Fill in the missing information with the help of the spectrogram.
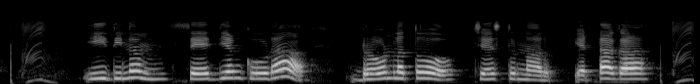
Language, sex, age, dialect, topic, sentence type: Telugu, female, 25-30, Southern, agriculture, statement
